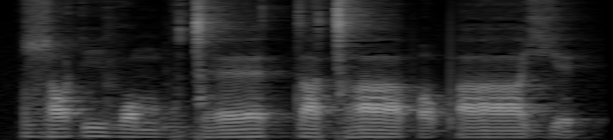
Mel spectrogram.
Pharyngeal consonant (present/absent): absent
